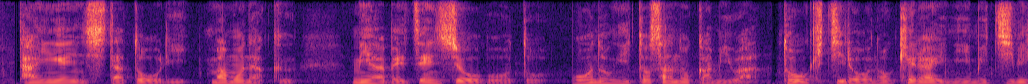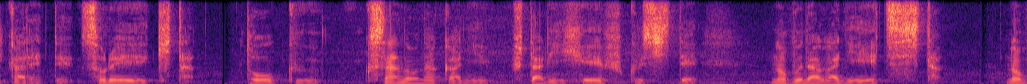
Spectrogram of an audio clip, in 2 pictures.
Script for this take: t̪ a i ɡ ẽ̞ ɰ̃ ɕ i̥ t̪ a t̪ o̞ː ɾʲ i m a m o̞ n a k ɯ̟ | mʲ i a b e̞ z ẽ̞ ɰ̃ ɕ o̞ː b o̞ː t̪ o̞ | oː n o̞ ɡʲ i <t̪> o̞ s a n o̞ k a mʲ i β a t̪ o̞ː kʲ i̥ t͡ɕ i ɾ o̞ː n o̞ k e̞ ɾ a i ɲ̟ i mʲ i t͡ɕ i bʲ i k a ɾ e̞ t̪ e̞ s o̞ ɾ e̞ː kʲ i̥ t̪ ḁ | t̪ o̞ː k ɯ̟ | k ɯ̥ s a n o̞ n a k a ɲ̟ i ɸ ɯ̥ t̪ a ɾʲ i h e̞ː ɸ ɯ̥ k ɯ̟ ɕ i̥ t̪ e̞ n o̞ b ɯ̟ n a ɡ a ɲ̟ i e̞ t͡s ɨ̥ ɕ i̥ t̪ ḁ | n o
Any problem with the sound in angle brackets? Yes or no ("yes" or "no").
no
